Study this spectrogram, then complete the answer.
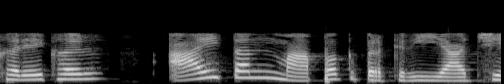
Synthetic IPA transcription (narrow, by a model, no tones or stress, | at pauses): kʰəɾeːkʰəɾ | aːjt̪ənmaːpəkpɾəkɾijat͡ʃʰe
